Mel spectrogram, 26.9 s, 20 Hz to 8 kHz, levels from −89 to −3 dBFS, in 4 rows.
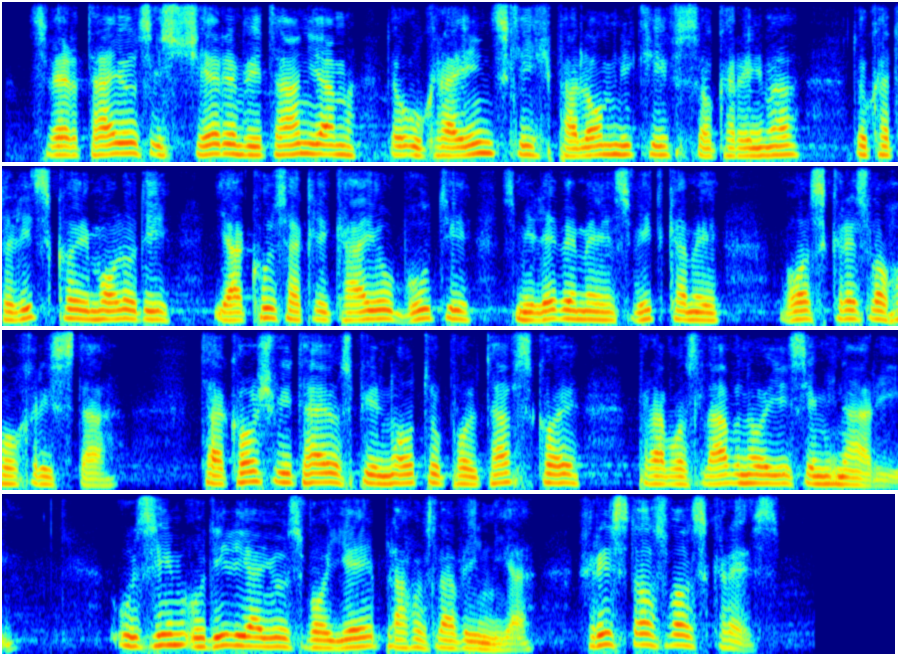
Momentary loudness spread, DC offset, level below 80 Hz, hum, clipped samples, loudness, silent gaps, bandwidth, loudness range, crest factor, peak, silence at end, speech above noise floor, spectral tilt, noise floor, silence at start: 9 LU; under 0.1%; -58 dBFS; none; under 0.1%; -26 LUFS; none; 8 kHz; 3 LU; 18 dB; -8 dBFS; 0.9 s; 38 dB; -7 dB/octave; -63 dBFS; 0.25 s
